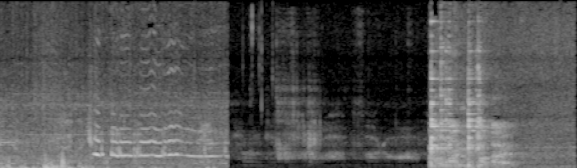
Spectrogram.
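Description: Rumble and wind noise of a golf cart ride with a voice over it. After a quiet gap, from about three seconds in, a glass lid clinks against a glass bowl of spaghetti.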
